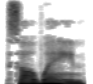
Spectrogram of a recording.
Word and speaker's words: Samhain: The first suggests it came from the Celts, who left food out to appease spirits traveling the earth during Samhain, pronounced Samhain, because everything spooky wants to have a kooky spelling that looks more cool, like magic and foolish.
